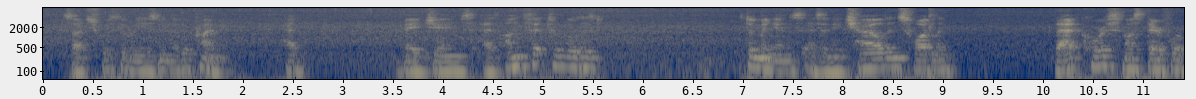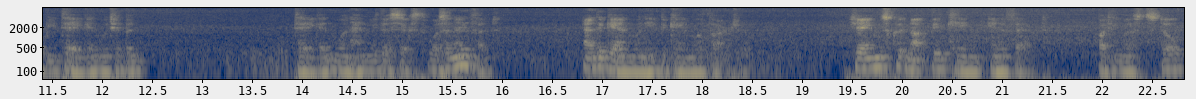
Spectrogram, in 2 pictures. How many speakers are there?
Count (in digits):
1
